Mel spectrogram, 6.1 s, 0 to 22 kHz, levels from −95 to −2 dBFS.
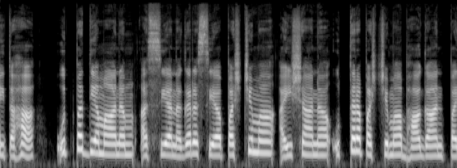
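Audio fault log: No audible faults detected.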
